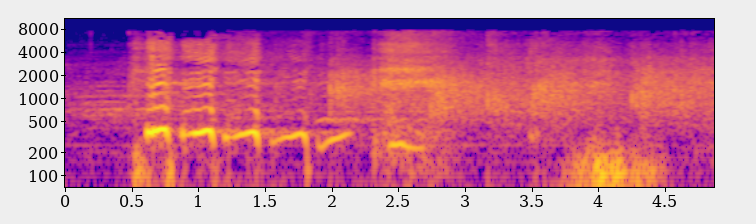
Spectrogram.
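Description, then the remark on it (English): A man's raised voice gives way to a steady wash of audience clapping that fills the rest of the moment, moderately loud and dense, with scattered crowd voices mixed in. “Are you clapping for me or you're clapping for God?”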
